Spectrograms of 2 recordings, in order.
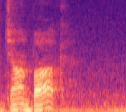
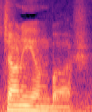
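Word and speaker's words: Johnny Yong Bosch: oh what will that guy yeah it's a John Bach close the first name is correct last name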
